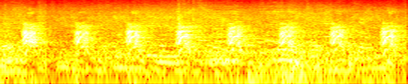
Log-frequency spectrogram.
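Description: German Shepherd barking steadily at a helper hidden in the blind, about two sharp barks a second in an even rhythm: the hold-and-bark of IGP protection work.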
